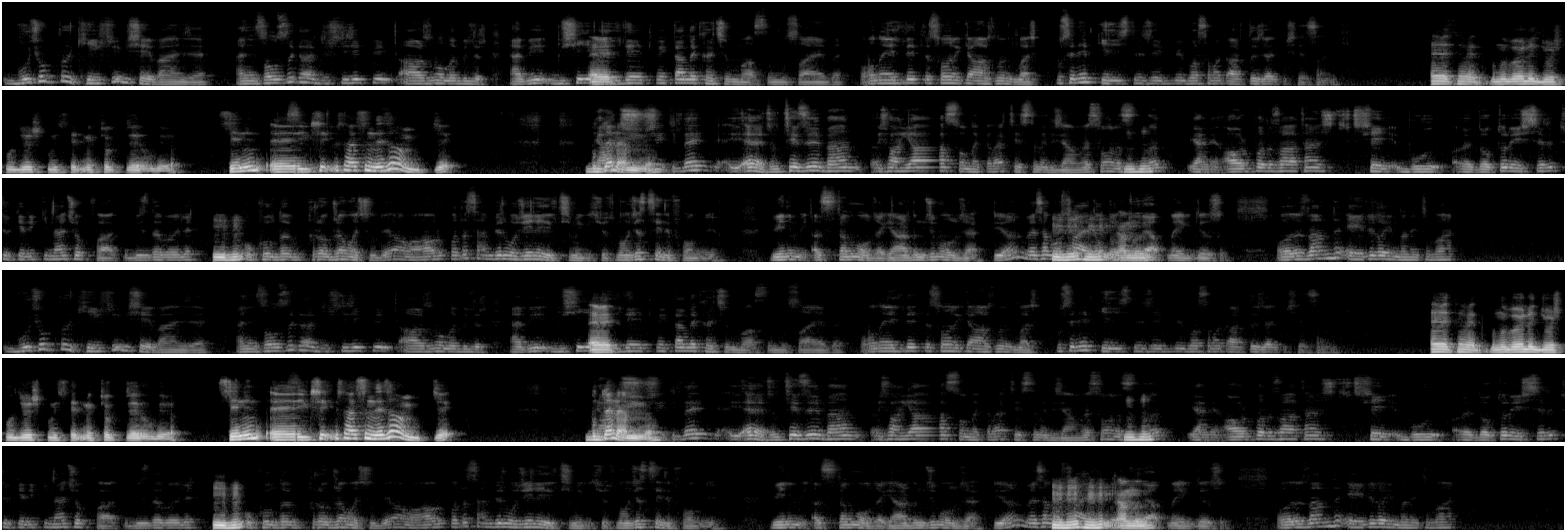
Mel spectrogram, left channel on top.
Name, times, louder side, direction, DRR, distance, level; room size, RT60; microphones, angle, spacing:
voice 1, 0.0-2.0 2.3-13.4 18.4-19.1 19.4-19.6 20.8-21.0 21.5-33.2 33.7-45.8, left 3 dB, 30° left, 0.4 m, -33 dB
voice 2, 14.3-17.4 17.8-20.1 21.5-22.2 26.8-27.2 33.4-33.7 41.8-42.8, right 4 dB, 40° right, 0.3 m, -17 dB
4.4 x 2.4 x 2.7 m
head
